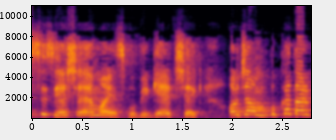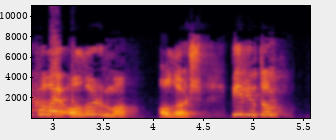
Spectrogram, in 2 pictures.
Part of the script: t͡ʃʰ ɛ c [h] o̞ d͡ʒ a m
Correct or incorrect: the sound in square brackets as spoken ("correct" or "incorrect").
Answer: correct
